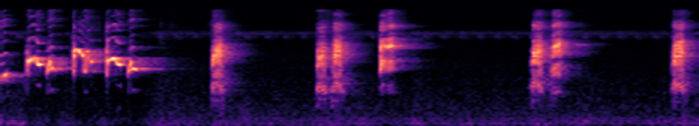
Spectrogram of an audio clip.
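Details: Sooty-headed bulbul: an opening run of bubbly, warbling notes, then a series of harsh, raspy calls spaced about half a second to a second apart.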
